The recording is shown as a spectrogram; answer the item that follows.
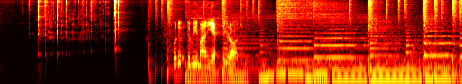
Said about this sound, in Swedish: Och är isen riktigt kall som den var och ligger inte framme som många låter den göra, då ska det knaka och smälla. Så att om du lyssnar på isen.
